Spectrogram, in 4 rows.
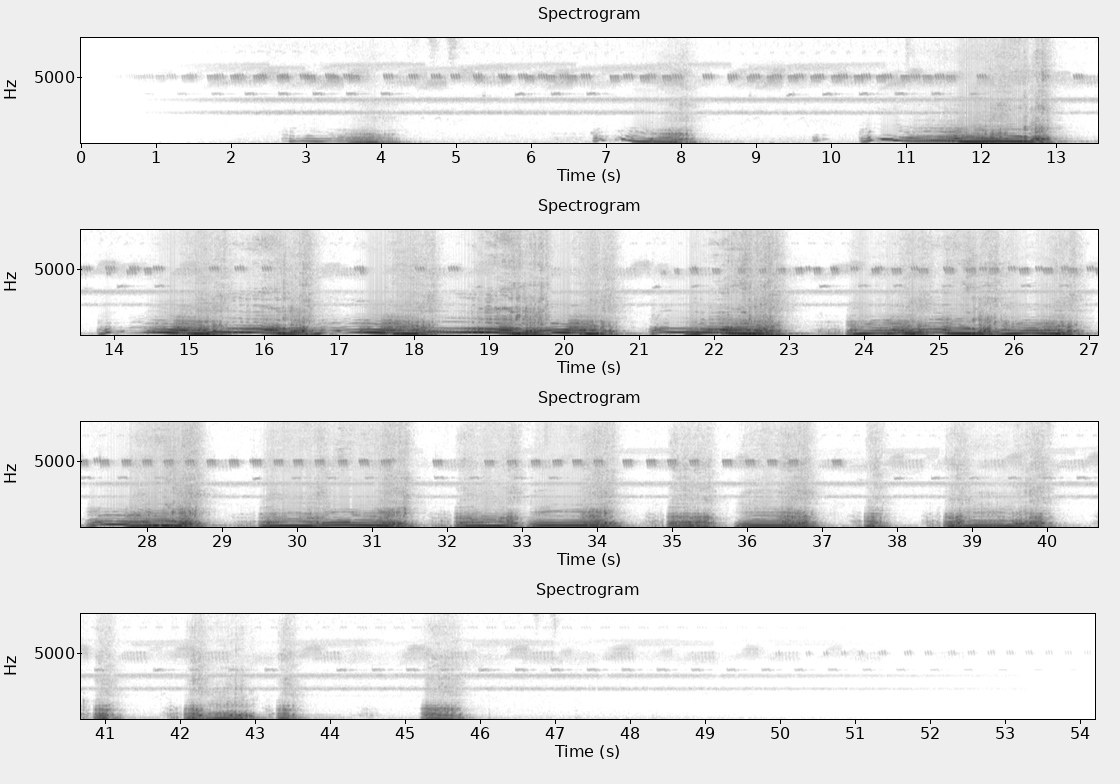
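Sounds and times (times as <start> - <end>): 
roar: 2.7 - 4.4, 6.8 - 8.3, 9.8 - 13.2, 13.8 - 43.8, 45.2 - 46.0.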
